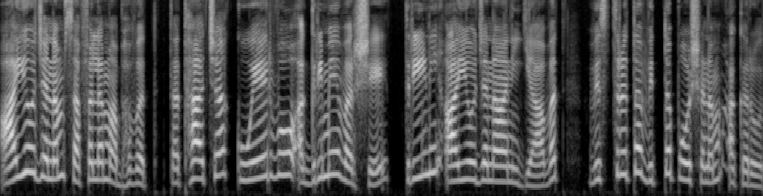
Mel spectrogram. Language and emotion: Sanskrit, neutral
